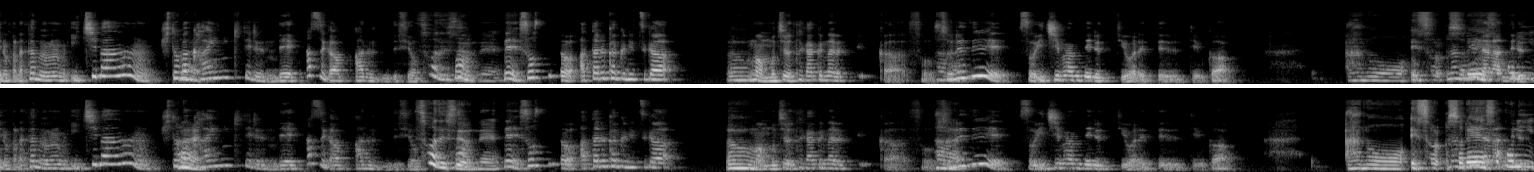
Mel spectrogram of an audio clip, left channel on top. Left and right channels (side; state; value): both; normal; correlation 0.34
